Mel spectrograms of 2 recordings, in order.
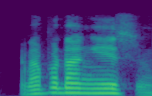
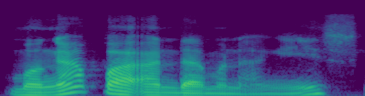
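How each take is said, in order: First: High, loose everyday "Kenapa nangis?"; casual free intonation. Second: Very slow "Mengapa", drawn out in an arc, "menangis" rising at the end; textbook question intonation. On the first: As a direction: toss off "Kenapa nangis?" high, as in daily chat. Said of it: "Intonasinya jadi berubah, jadi bebas". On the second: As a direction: stretch "Mengapa Anda menangis?" like a formal model sentence. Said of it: "padahal kaidah awalnya". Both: Shown as a demonstration.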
